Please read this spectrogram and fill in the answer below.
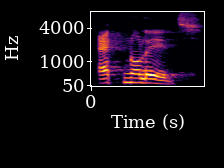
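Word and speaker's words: acknowledge: এগুলির আগে ভাওয়েল থাকলে কে উচ্চারিত হবে যেমন একনলেজ এ সি কে এন ও ডবলিউ এল ডিজি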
